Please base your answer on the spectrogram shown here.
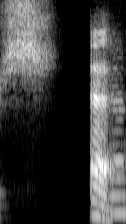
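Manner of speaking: sh held long and slow, ed set apart. Showing learners how to read a word, sounding out a word slowly. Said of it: "So if I sound this out".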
